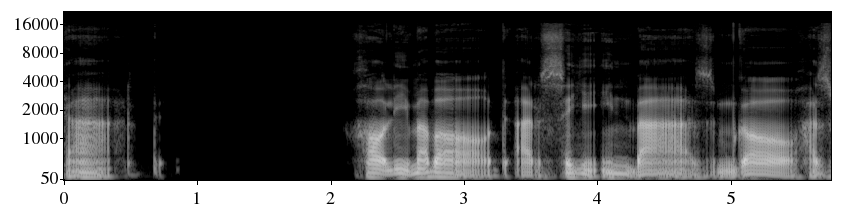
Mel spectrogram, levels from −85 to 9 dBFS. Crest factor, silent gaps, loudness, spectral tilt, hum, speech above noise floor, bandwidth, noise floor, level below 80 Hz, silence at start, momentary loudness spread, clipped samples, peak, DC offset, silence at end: 18 dB; 1.06-2.08 s; -18 LUFS; -7.5 dB/octave; none; 27 dB; 16 kHz; -44 dBFS; -66 dBFS; 0 s; 8 LU; under 0.1%; 0 dBFS; under 0.1%; 0 s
